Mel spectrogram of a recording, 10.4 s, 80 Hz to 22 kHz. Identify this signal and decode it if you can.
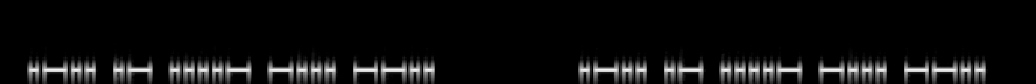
Morse code, heard as a keyed tone, about 17 wpm, 700 Hz. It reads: LA4BZ LA4BZ
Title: DXCC-100 Call Signs - 5 Characters - Repeated 2x - 17wpm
